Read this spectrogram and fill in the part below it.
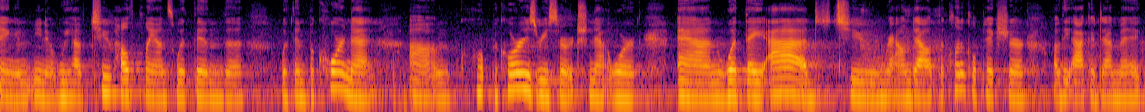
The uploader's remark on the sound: During this live recording at AHIP’s Consumer Experience and Digital Health Forum in Chicago.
